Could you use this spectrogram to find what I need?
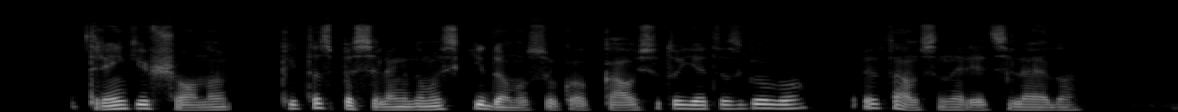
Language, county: Lithuanian, Kaunas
